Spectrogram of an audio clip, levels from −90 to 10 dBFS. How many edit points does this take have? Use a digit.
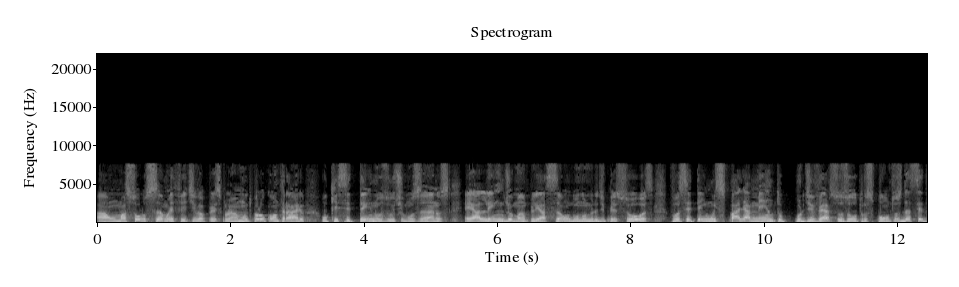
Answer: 1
